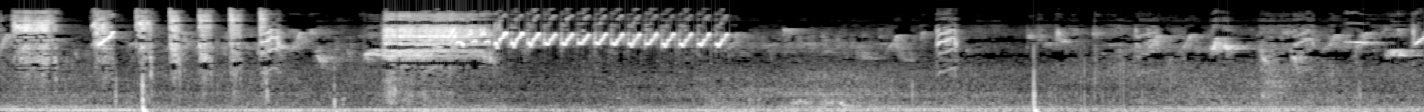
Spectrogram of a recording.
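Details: Sunbird lure song of the five-coloured kind, fighting style: a few loud rattling bursts, then a steady high trill of repeated rising notes for about three seconds, followed by scattered soft high twitters.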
